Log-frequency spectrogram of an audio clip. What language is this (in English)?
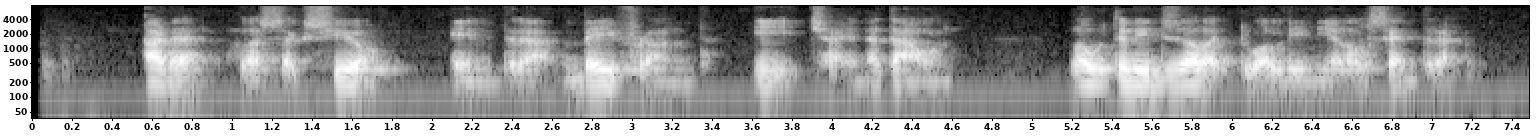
Catalan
